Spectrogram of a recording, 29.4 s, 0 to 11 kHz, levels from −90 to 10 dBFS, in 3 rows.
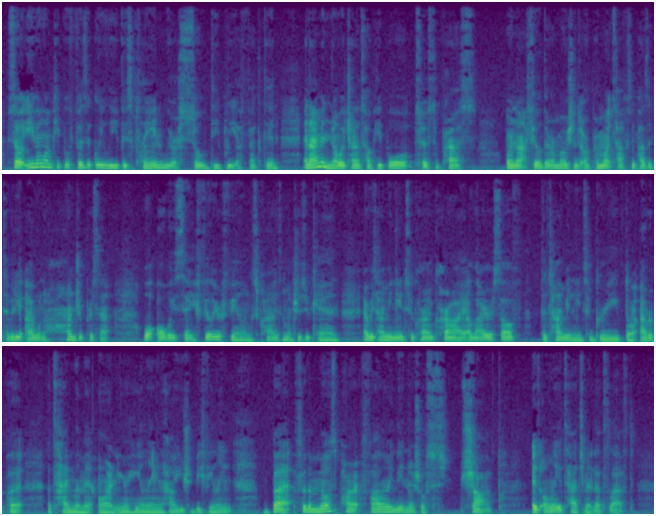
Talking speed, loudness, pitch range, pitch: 185 wpm, -21 LUFS, 155-170 Hz, 165 Hz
